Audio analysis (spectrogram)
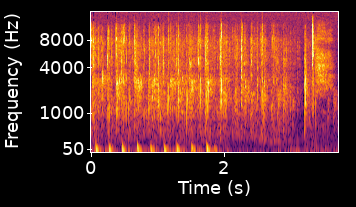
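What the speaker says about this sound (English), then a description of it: "So let's give them a round of applause." An audience at a public accountability report meeting gives a round of applause, moderately distant and fairly quiet, with scattered individual claps and low thumps tapering off as it ends.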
